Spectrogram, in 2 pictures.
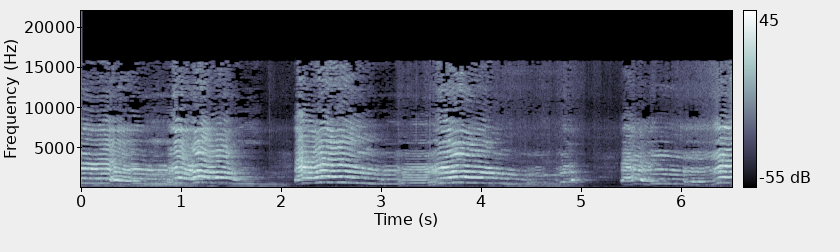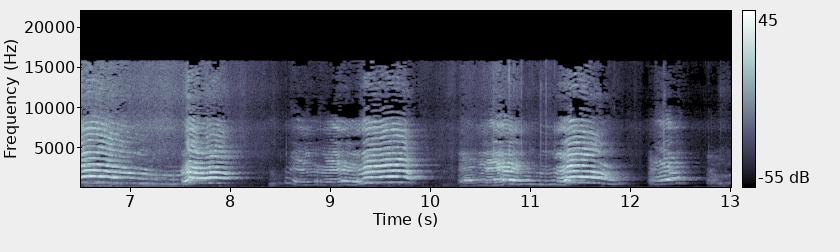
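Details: Boston, an exceptionally vocal Boston terrier, sings a run of bent, wavering howls in bursts of about one to two seconds, rising and falling in pitch with short gaps, indoors.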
